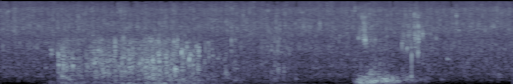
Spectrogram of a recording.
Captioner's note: none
